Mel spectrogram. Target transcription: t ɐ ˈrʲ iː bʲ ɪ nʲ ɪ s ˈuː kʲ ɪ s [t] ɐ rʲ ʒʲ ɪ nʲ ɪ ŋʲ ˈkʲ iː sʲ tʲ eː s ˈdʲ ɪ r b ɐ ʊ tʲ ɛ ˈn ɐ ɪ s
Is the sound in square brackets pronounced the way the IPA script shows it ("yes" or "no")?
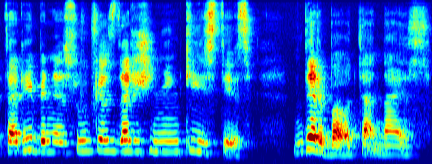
no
